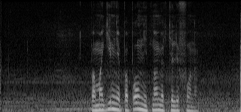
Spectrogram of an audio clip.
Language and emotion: Russian, neutral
